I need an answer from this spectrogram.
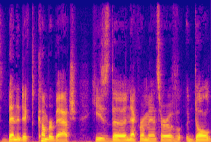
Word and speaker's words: Benedict Cumberbatch: And then both of his names have three syllables. It's Benedict Cumberbatch.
